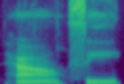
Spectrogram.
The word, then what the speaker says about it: halcyon: Is that how you pronounce it? Halcyon? Let's see. Halcyon. Halcyon.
